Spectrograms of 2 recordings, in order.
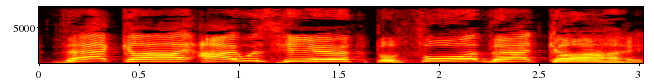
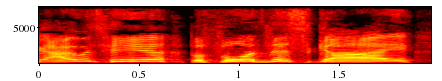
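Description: First: High, loud, slow shouted complaint; angry customer impression. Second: Angry customer. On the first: Customer shouting that he was there first, high slow yell. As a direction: shout the grievance slowly and shrilly. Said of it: "I got it that time". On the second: Retold or imitated. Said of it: "He's like".

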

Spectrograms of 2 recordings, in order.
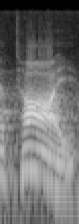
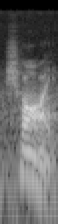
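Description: First: تاي starting with a plain t, "tie"; correct t sound. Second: شاي starting with sh, "shy"; sh replacing the t in شاي; wrong sh sound. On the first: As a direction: open تاي on t, not sh. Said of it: "اسمها تاي مش". (تاي بالتاء مش بالشين) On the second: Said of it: "تاي مش". (شاي بالشين بدل التاء) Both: Shown as a demonstration.

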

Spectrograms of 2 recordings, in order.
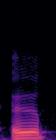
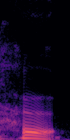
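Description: First: Herb with a silent h, "erb"; "herb" starting straight on the vowel; American pronunciation. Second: Herb with the h sounded; "herb" starting on an audible h; British pronunciation. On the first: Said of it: "อเมริกันอ่าน herb". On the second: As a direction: breathe out a clear h in "herb", British style. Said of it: "อังกฤษอ่าน herb". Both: Shown as a demonstration.

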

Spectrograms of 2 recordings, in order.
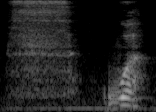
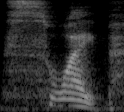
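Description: First: "Swipe" quietly split into s, w, long i, p; sound by sound. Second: Said in the usual way. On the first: Shown as a demonstration. Teacher gives sounds to put together, "Swipe" segmented. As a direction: pause after each sound of "Swipe". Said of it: "say the sounds of the word". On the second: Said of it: "you're gonna put it together".

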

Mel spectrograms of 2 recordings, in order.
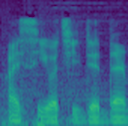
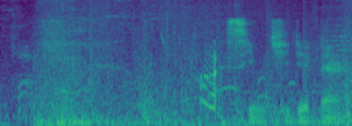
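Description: First: Said in the usual way. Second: Slow whispered repeat; slow knowing whisper. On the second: Shown as a demonstration. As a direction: breathe it out slowly.

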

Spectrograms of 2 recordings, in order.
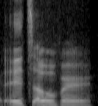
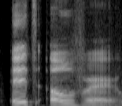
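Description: First: Said in the usual way. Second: Loud, slowed, falling it's over; louder, drawn-out lament; despairing cry. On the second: Real, not acted. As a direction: call it out like defeat is sealed. Losing the battle.

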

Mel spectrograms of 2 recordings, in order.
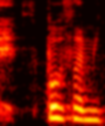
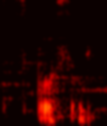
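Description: First: Said in the usual way. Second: Breathy whispered marry me; whispered proposal. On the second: Pretend. Gamer jokingly proposing to Chica, in a whisper.

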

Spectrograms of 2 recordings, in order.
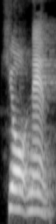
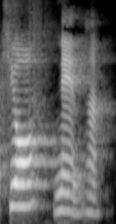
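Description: First: Said in the usual way. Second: "Kyo nen" stretched out slowly, syllable by syllable; slow demo. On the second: Shown as a demonstration. Teacher slowing down for students, slow demo reading. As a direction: draw out "Kyo nen" so students can follow. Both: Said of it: "Đây, kyo đây".

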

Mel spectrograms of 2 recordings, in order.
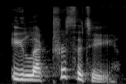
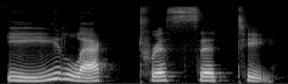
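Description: First: Said in the usual way. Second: "Electricity" slowly as ee, lek, tri, si, tee; syllable by syllable. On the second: Shown as a demonstration. Teacher modelling "Electricity" for learners, syllable by syllable. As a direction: give each syllable of "Electricity" its own beat, slowly.

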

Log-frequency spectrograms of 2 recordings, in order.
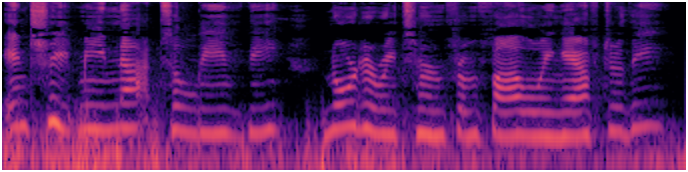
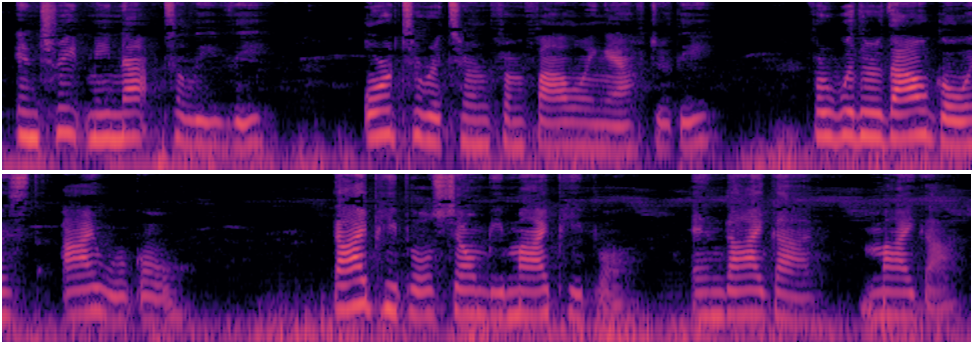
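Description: First: High, sobbing plea, much higher; cling and beg through tears; desperate sobbing version of Ruth's vow; tearful entreaty. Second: Calmer, sincere promise near her own pitch; steady devoted vow, tears subsiding; heartfelt vow. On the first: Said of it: "sobbing over and over again". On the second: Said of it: "repeated with all her heart". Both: A narrator's reading.

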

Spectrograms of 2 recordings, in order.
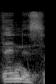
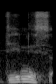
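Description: First: Dennis said with a short open e. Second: Denis with a long closed first e. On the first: Explaining a co-host's name, Dennis with short e. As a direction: say Dennis as usual, short first vowel. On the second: Joking about the single N, Denis with long e. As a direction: stretch the first vowel, Deh-nis. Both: Shown as a demonstration. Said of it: "weil der nur ein N hat".

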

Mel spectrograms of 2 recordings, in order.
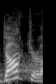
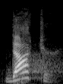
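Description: First: Said in the usual way. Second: Doctor said louder, with a firm fall; stress on Doctor. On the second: Shown as a demonstration. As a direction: punch the word Doctor to make the point. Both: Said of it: "Not an assistant".

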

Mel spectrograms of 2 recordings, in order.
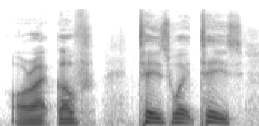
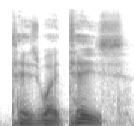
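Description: First: Put-on a light, half-hearted British accent on all right Gov; mock British accent. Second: Said in the usual way. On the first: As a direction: toss off a playful fake British accent. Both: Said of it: "That was kind of a Australian accent".

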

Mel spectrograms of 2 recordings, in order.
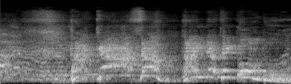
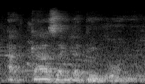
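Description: First: Slow preached shout. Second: Low, soft, almost to himself; a quiet low refrain; low murmur. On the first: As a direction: proclaim it to the whole church. Repeated refrain, third take. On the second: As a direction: drop it low and hushed before building. Repeated refrain, first take. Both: Acted.

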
